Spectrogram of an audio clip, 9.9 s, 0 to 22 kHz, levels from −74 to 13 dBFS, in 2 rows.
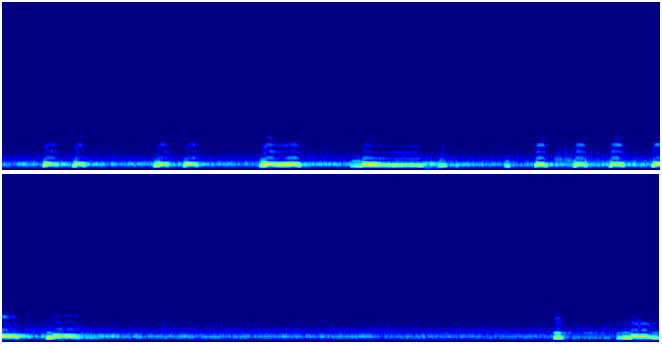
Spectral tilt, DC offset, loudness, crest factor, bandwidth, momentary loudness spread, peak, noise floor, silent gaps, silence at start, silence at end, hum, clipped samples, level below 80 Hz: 2 dB/octave; under 0.1%; -34 LUFS; 18 dB; 6.4 kHz; 24 LU; -18 dBFS; -56 dBFS; none; 0 s; 0 s; none; under 0.1%; under -90 dBFS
